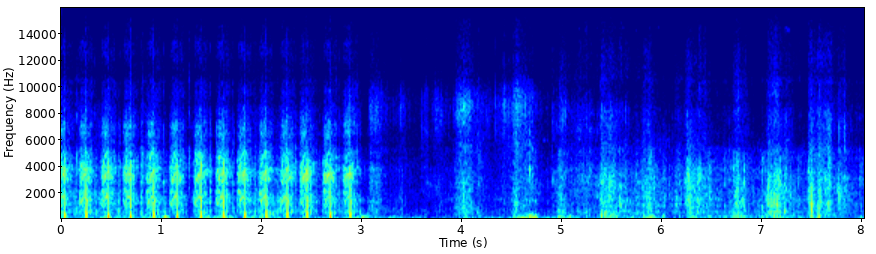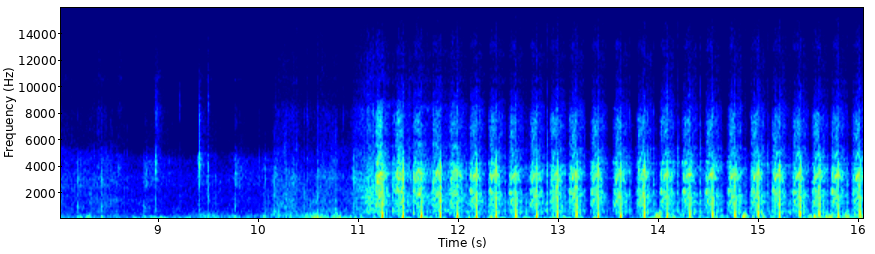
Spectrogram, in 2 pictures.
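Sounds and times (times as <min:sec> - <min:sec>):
airsoft gun rapid fire: 0:00.0 - 0:03.1, 0:11.1 - 0:16.0
rustling: 0:03.0 - 0:08.7
scattered clicks: 0:06.7 - 0:09.9, 0:11.2 - 0:16.0.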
